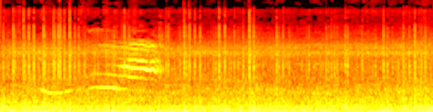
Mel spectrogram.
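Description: Cabin noise of a Shinkansen train running at high speed: a steady low rumble of wheels, track and air rushing past. A few brief gliding high tones come between about half a second and two seconds in.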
